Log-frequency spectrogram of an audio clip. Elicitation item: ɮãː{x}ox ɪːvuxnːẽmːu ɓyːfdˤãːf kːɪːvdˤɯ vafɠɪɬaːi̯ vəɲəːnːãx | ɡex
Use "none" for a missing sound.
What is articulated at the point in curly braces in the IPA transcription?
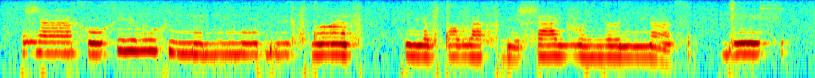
x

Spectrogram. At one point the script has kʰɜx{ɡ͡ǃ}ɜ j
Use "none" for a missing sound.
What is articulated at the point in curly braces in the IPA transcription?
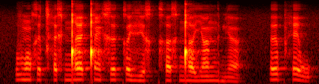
ŋ͡ǃ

